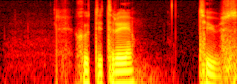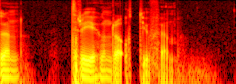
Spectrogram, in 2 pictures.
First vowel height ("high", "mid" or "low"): mid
